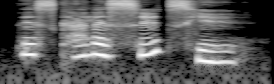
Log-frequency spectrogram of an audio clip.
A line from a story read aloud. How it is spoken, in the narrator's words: Aziraphale whispered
